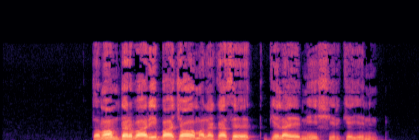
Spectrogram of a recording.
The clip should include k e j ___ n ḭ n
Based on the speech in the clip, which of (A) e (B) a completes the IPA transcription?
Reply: A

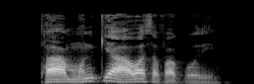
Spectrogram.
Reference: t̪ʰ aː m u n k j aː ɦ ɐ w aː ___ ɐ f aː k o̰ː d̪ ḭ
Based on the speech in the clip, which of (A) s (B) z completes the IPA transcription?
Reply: A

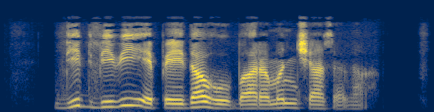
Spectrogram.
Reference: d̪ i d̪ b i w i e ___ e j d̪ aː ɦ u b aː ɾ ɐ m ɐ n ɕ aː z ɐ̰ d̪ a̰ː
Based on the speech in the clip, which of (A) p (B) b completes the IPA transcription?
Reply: A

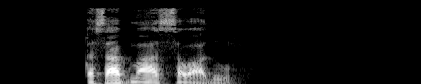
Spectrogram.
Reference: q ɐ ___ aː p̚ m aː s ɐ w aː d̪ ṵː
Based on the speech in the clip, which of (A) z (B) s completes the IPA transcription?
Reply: B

